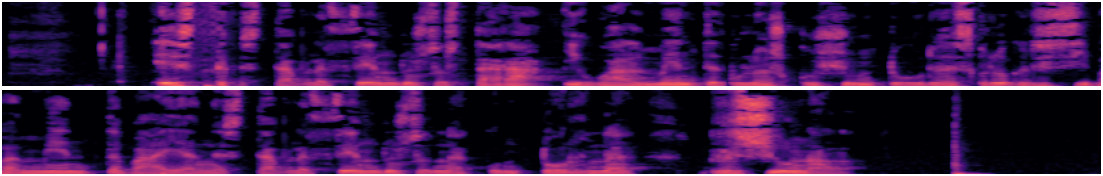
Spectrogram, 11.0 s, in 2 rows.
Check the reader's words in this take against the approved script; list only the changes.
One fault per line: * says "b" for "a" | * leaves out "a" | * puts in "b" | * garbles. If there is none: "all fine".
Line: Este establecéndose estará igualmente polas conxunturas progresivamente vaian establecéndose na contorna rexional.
all fine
